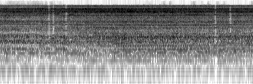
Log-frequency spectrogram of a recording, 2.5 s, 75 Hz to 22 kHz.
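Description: An RC136WGS brushless GPS quadcopter lifts off carrying a one-kilogram load, its motors producing a loud, steady, close-up buzzing whine that holds without a break.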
